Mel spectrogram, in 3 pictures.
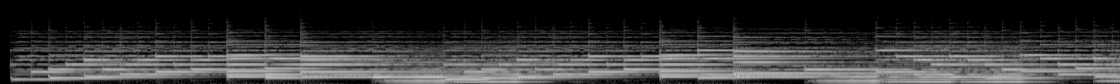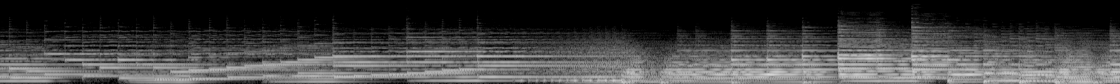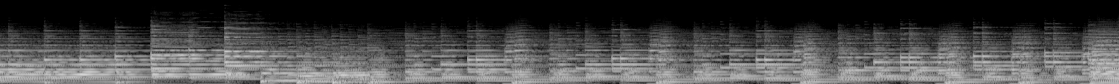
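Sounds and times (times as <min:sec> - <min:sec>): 
piano, harp and orchestra dialogue: 0:00.1 - 0:33.5.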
